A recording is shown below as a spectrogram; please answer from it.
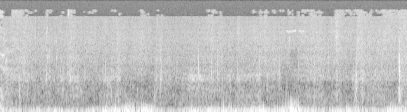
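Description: Footsteps on a dirt trail and the heavy breathing of a hiker puffing on an uphill climb, over a steady low rumble.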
